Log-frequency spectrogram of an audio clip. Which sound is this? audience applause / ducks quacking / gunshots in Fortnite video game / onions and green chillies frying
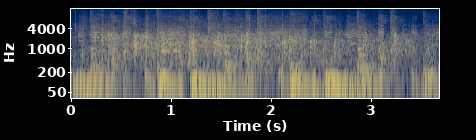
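audience applause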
